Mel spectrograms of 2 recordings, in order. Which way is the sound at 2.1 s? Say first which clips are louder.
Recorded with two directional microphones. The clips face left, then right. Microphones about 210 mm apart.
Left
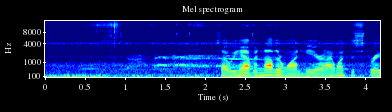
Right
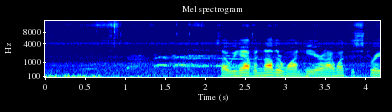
Even; 5° right (ahead or behind).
